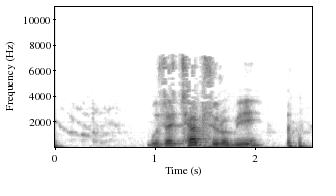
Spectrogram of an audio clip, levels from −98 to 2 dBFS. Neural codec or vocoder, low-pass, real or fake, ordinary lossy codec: codec, 16 kHz, 8 kbps, FunCodec, trained on LibriTTS, 25 frames a second; 7.2 kHz; fake; MP3, 32 kbps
